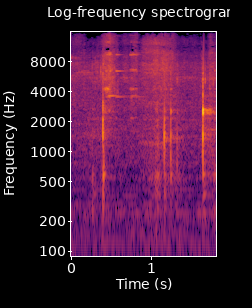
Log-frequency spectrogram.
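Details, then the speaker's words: Turbo 1.6 Miata differential, blown for the second time, turned by hand: uneven metallic clicks and clunks with a locking then free spot as chipped teeth catch; ring and pinion appear to have given out. "it looks like maybe just the ringing pinion gave out that's what it's looking like"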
